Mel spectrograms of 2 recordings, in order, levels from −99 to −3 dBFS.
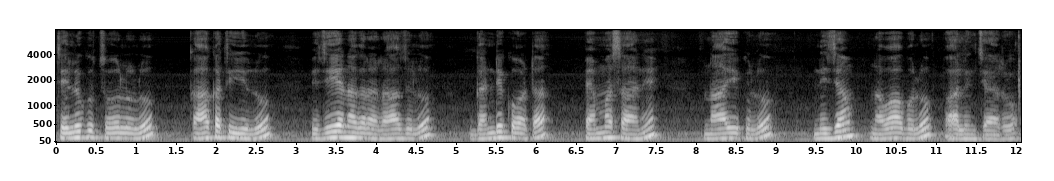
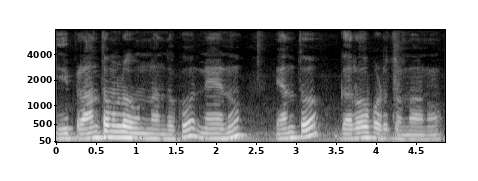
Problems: background conversations at intervals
